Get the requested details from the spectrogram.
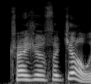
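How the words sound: It is said in a put-on British accent. "my British voice, which is more like"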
